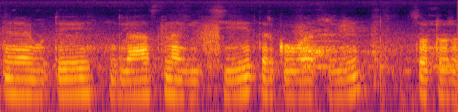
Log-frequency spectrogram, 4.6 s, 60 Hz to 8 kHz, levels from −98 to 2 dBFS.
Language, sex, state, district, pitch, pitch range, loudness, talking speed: Odia, female, Odisha, Sambalpur, 130 Hz, 125-135 Hz, -18 LUFS, 120 wpm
